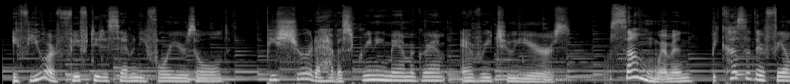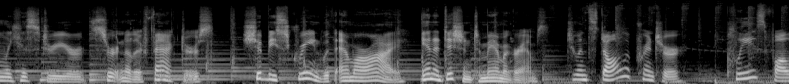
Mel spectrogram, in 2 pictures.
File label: Narration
